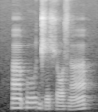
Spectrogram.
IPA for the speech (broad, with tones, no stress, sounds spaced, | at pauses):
ã˦ p uː˦ d͡ʒ ɪ˨ ʃ ɔ˨ z ã˨˦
